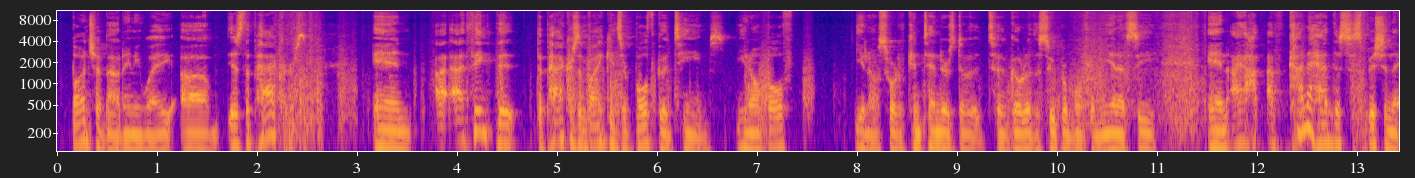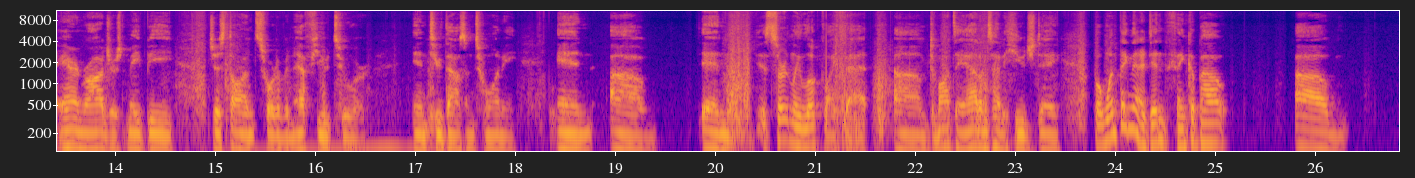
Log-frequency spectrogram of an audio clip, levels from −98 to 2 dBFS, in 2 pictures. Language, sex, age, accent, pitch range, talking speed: English, male, 30-49, American, 90-110 Hz, 190 wpm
